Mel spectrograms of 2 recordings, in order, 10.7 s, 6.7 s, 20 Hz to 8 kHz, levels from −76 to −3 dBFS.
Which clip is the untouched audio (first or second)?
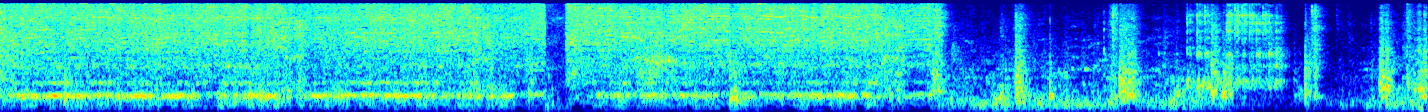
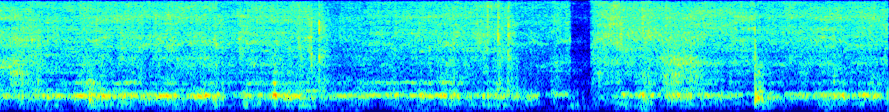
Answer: first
